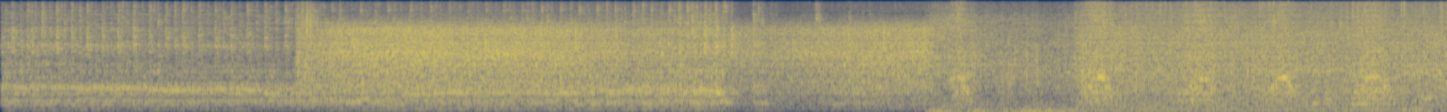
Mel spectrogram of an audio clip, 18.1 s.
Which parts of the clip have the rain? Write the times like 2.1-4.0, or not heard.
3.6-18.0.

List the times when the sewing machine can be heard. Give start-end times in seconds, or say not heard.
0.0-18.0.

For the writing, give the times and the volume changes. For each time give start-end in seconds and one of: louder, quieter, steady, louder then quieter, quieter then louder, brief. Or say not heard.
not heard.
